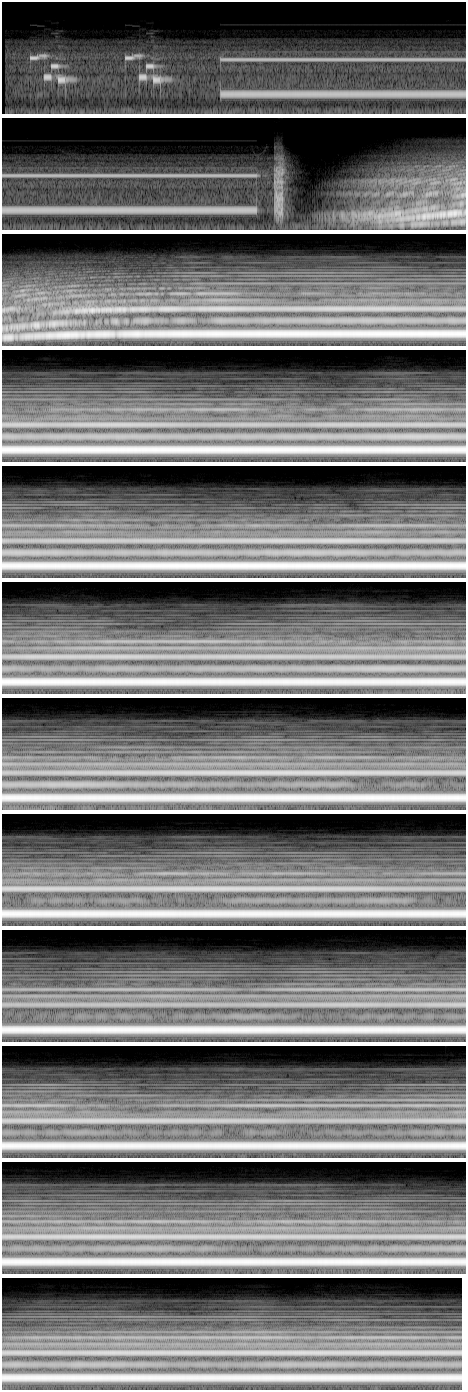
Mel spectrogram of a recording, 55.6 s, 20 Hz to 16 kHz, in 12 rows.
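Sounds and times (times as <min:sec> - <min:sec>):
warning siren: 0:00.0 - 0:55.6.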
